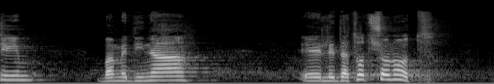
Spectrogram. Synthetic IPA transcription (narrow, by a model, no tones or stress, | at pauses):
im | bamed̪ina | led̪at̪o̞t̪ʃo̞no̞t̪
